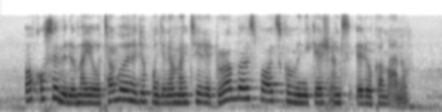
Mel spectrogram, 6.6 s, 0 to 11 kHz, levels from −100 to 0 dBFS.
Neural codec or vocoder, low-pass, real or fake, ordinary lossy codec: codec, 16 kHz, 2 kbps, X-Codec, HuBERT features, trained on balanced general audio; 7.2 kHz; fake; none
